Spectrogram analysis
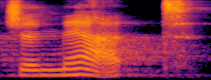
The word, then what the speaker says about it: Janet: And although she pronounced her name as Jeanette, it was spelled the same way as mine, Janet.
